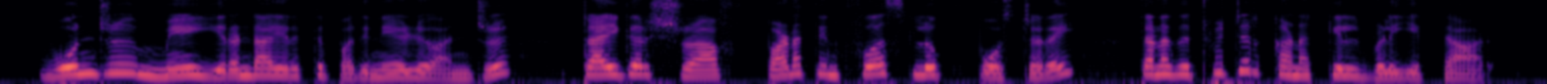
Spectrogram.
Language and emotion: Tamil, neutral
